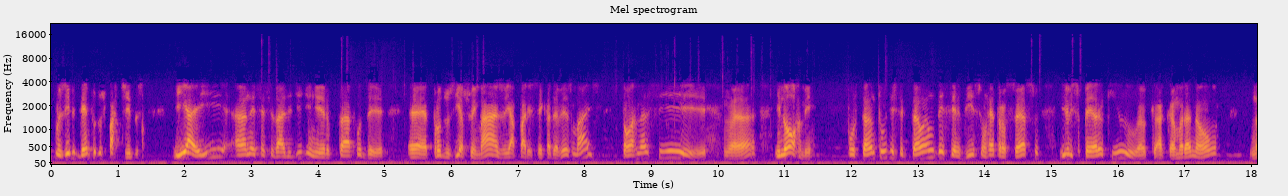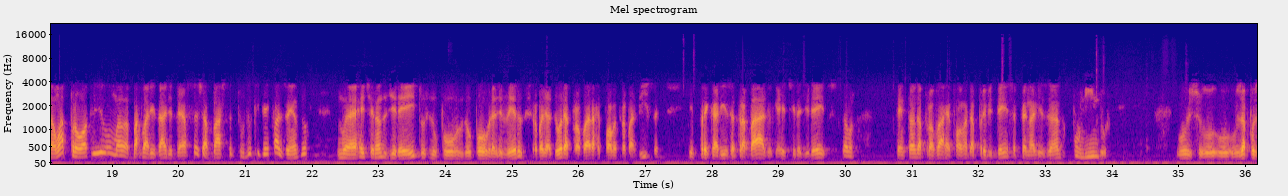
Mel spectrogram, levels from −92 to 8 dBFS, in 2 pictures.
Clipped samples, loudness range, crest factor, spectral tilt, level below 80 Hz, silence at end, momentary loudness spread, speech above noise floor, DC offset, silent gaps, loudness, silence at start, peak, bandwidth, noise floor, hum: under 0.1%; 4 LU; 20 dB; -6 dB/octave; -44 dBFS; 0 s; 12 LU; 23 dB; under 0.1%; none; -20 LUFS; 0.05 s; 0 dBFS; 9.6 kHz; -42 dBFS; none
